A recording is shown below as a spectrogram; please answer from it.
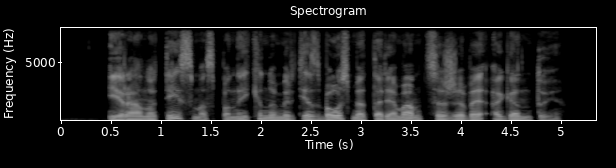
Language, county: Lithuanian, Kaunas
